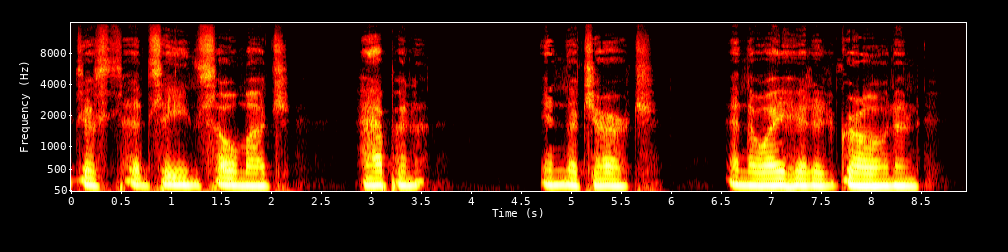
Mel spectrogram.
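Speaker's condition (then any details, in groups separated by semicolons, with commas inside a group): Multiple sclerosis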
